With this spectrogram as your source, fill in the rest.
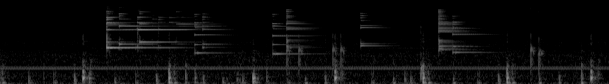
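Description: Items pop as they are picked up in a video game.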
